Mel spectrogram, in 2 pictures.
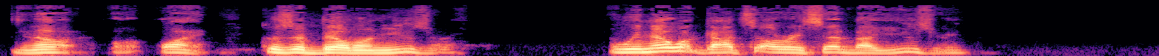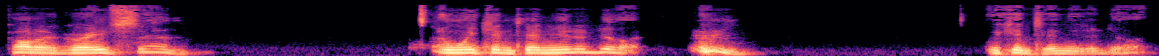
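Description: Gravelly older man preaching with emphatic questions. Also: fairly high pitch, moderate pace, long pauses, dark tone, no echo. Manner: emphatic, repeats lines, fires rhetorical questions; clears his throat often. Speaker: show host. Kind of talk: preachy commentary.

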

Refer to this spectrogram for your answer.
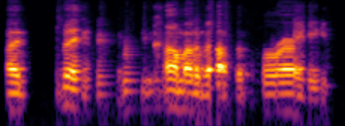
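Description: A man calling into a live show over a breaking-up online connection, making his points in a halting list. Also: lowish voice, fairly even intonation, crowd noise. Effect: breaking-up online call connection. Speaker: caller. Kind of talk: call-in comment on a live show. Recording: choppy lo-fi call line, faint music.

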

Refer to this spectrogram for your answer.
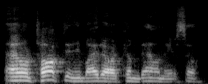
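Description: An older talk show host with a raspy voice rambles and preaches about politics, clearing his throat and coughing between points. His voice is high for a man yet dark, husky, gravelly, and phlegmy, and he races along in a recording with the highs cut off.

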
